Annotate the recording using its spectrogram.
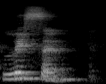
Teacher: percebam que a gente pronuncia com maior intensidade o início da palavra lis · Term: sílaba tônica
